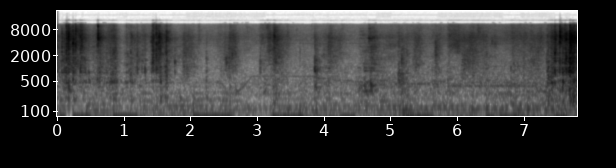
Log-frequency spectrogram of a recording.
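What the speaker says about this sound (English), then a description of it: "I'm going to get my Phillips air fryer XXL open." A Philips Air Fryer XXL being opened in a kitchen, with scattered clicks, plastic knocks and rattles of the drawer and basket, louder at the start and end.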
